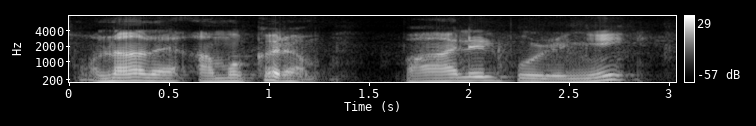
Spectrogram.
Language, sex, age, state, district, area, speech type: Malayalam, male, 60+, Kerala, Malappuram, rural, spontaneous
